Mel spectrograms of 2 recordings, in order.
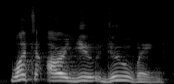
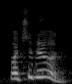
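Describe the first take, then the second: First: Each word of 'what are you' is said separately. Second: The first words blend together into 'whatcha'.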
